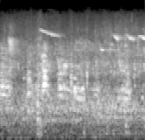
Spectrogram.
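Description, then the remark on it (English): Several ducks quack and chatter, a busy overlapping burst of nasal calls with no gaps, set against a steady outdoor background. “Look, there they are. You'll be able to hear them.”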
